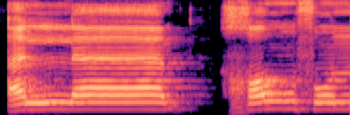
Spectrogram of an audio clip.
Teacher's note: اللہ خوف، خا کو واو کے ساتھ ملانا ہے، خا کو موٹا ادا کرتے واو کے ساتھ ملائیں گے، واو لین ہے، واو مدہ نہیں ہے، اس کو بغیر کھینچے پڑھیں گے · لام کے اوپر تشدید ہے، زور دیں گے اور اگلے لام کے ساتھ الف مدہ ہے، ایک الف دال میں کھینچیں گے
